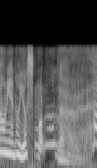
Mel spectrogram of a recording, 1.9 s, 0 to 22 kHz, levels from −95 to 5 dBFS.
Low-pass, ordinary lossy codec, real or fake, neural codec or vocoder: none; none; fake; codec, 16 kHz, 1 kbps, X-Codec, HuBERT features, trained on LibriSpeech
